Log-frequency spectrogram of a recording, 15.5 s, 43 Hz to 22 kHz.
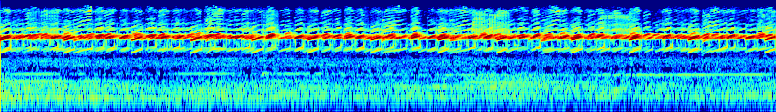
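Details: Many Northern Spring Peepers in full chorus at dusk, 18 May 2020, beside a salt marsh in Nova Scotia, Canada; high clear upward-sliding peeps repeat rapidly from countless callers, merging into one constant shrill sheet of sound.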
